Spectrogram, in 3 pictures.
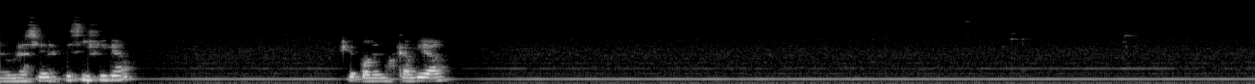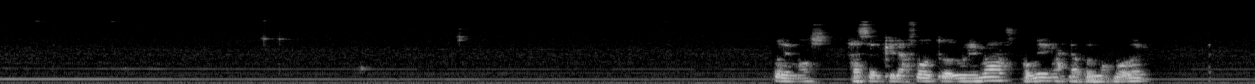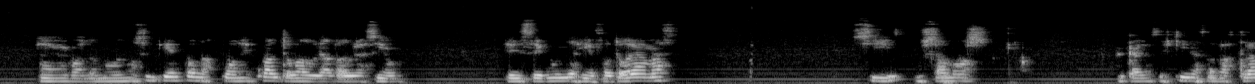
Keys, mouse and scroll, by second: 0.4 right click, 2.6 click, 3.1 click, 4.1 click, 8.8 click, 9.8 click, 10.2 right click, 12.6 click, 13.0 click, 13.8-15.1 drag, 15.3 right click, 19.3 click, 20.6 click, 21.8-23.0 drag, 23.6 click, 24.4 click, 26.4-33.2 drag, 34.8-35.3 ctrl+scroll up 4.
